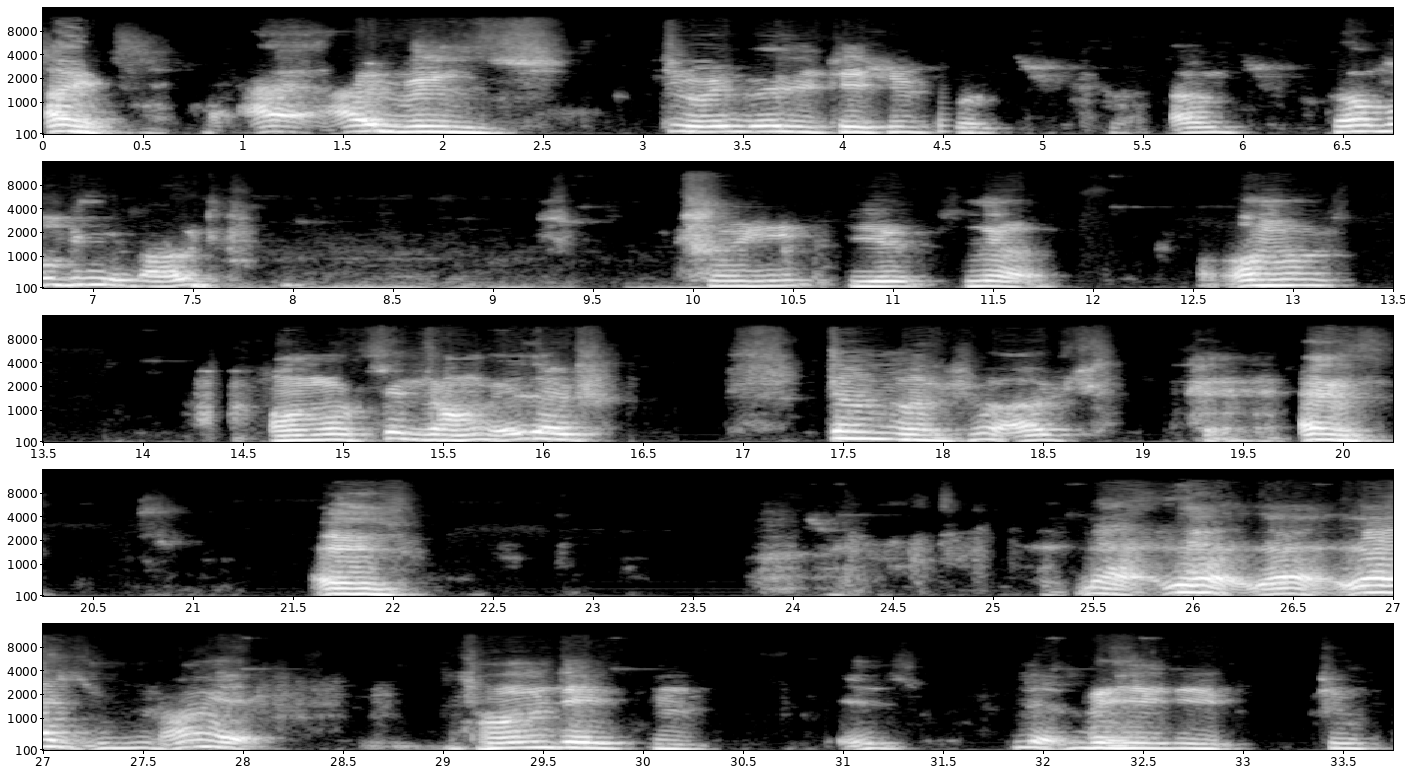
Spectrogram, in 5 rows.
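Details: Man who has lived with cerebral palsy for 37 years and uses a wheelchair; speech impairment not named, inferred from largely failed automatic transcription; dysarthria (cerebral palsy).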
